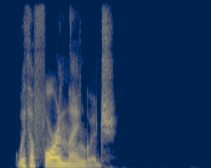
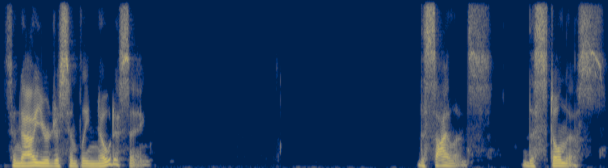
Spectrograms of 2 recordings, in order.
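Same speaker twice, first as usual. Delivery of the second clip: guided meditation. Acted. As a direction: ease the listener into the silence, slowly. Slow soft meditative guidance.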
